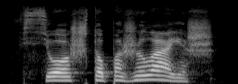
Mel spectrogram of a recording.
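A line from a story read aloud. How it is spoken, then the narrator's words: Growled. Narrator (Russian): вновь прорычала Мелис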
